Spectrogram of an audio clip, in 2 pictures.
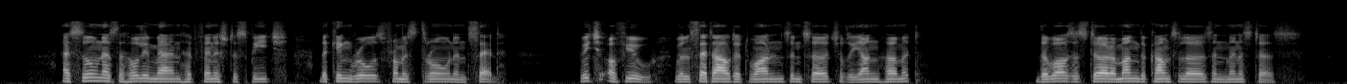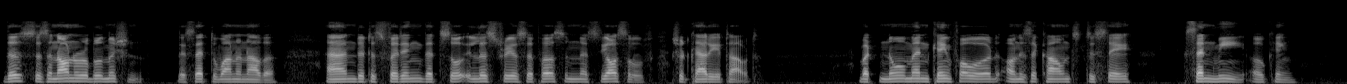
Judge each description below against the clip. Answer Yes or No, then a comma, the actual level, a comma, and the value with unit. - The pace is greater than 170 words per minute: Yes, average, 190 wpm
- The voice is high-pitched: No, low, 130 Hz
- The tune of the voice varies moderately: No, narrow, 1.9 semitones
